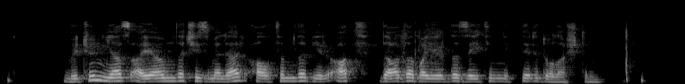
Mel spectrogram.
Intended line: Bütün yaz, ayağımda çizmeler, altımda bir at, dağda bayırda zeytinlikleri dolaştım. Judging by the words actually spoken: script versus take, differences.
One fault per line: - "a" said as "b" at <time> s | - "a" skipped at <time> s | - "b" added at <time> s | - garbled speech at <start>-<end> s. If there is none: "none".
none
